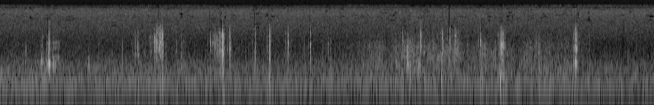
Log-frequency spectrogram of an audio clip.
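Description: Military rifle being unloaded by hand on the ground: a run of short metallic clicks and clacks as the magazine comes off and the action is worked, over steady wind noise.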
